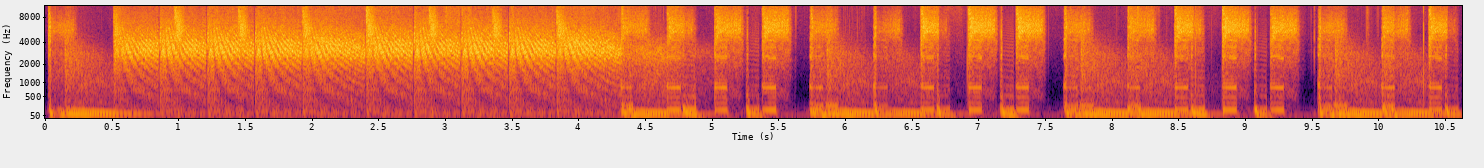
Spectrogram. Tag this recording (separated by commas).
House music, Music, Techno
